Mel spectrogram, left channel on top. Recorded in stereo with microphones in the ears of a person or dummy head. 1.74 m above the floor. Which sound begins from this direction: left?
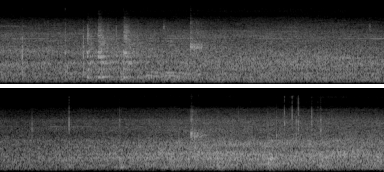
A finger snap, at 1.9 s.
